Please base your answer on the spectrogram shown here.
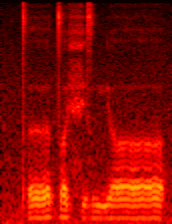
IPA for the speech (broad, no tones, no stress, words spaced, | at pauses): tʼəːt̪ʌfʲɯz mʲʌː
